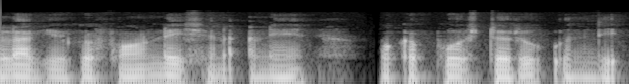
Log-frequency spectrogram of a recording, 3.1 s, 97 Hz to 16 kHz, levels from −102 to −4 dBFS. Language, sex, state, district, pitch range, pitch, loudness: Telugu, male, Telangana, Mahabubabad, 75-80 Hz, 75 Hz, -23 LUFS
